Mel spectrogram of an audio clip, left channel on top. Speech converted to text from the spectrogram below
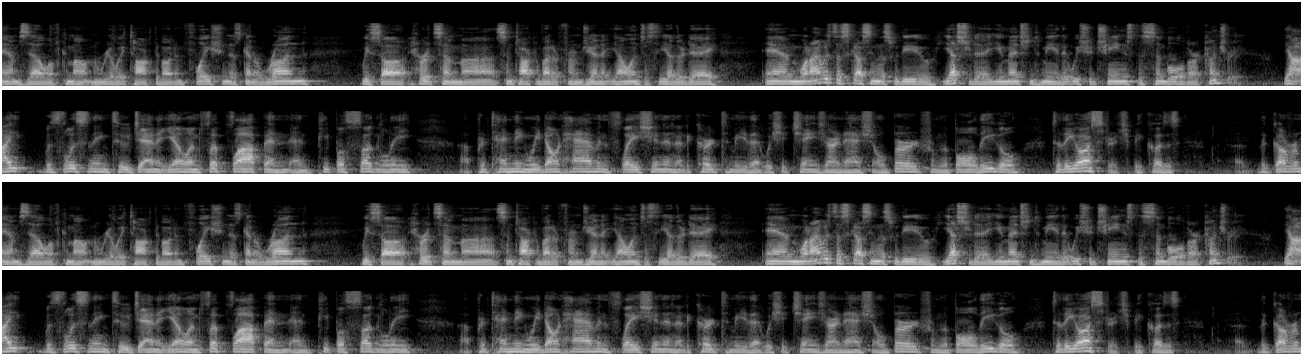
have come out and really talked about inflation is going to run. We heard some talk about it from Janet Yellen just the other day. And when I was discussing this with you yesterday, you mentioned to me that we should change the symbol of our country. Yeah, I was listening to Janet Yellen flip-flop and people suddenly pretending we don't have inflation, and it occurred to me that we should change our national bird from the bald eagle to the ostrich, because the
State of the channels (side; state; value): both; identical; correlation 1.00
